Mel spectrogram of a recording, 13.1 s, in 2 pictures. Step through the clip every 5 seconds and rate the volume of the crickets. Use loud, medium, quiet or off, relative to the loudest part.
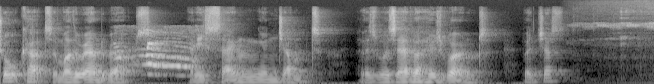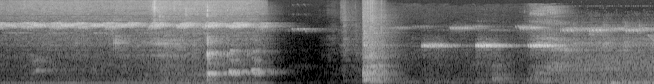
off, medium, loud.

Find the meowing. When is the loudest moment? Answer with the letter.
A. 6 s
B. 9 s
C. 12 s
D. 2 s
D.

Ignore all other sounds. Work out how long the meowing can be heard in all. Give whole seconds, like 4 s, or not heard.
2 s.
